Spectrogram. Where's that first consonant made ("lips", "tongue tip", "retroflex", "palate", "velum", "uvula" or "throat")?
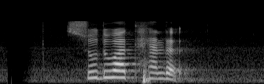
tongue tip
